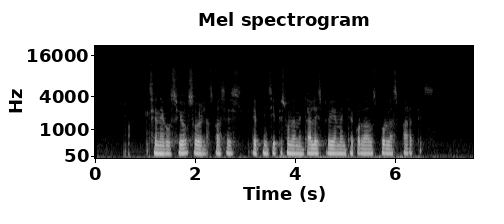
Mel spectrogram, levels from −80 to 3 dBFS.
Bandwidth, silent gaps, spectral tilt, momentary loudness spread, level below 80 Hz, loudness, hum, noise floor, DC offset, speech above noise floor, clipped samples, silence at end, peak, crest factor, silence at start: 5.6 kHz; none; -10 dB/octave; 9 LU; -52 dBFS; -26 LUFS; none; -61 dBFS; under 0.1%; 36 dB; under 0.1%; 1.1 s; -10 dBFS; 16 dB; 0.65 s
